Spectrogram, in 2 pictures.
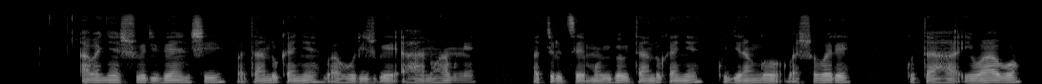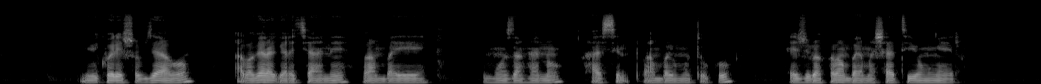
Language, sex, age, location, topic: Kinyarwanda, male, 18-24, Nyagatare, education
